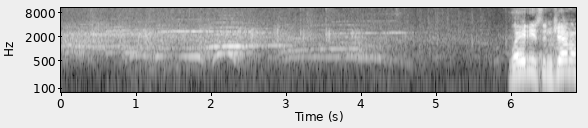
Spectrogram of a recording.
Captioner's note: cheering and Applause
